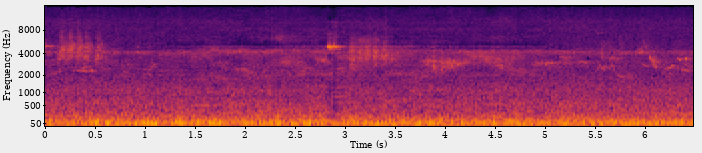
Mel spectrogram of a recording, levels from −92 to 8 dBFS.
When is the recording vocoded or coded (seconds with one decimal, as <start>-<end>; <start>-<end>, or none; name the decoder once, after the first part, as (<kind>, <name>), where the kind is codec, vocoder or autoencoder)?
1.2-5.0 (codec, SNAC)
